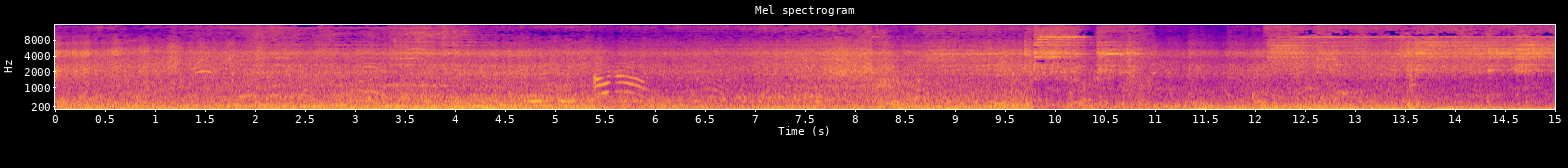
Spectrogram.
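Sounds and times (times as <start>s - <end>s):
train wheels rumbling on rails: 0.0s - 15.0s
high wheel squeal: 1.3s - 4.9s, 8.6s - 11.2s.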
